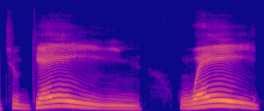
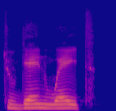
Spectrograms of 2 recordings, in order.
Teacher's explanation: vous avez cette diphtongue qui n'est pas comme dans gain, dans grain. Vous voyez, c'est très plat en français.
